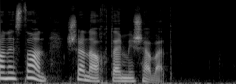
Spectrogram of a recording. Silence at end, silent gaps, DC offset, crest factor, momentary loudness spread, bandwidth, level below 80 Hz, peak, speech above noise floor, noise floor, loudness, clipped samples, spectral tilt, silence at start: 0.25 s; none; under 0.1%; 16 dB; 11 LU; 19 kHz; -50 dBFS; -10 dBFS; 24 dB; -49 dBFS; -25 LUFS; under 0.1%; -4 dB/octave; 0 s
